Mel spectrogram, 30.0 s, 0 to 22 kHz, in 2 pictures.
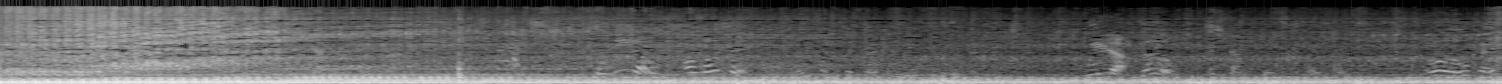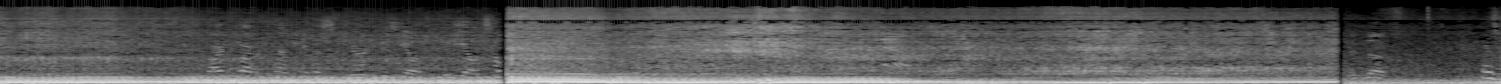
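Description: Studebaker straight-eight engine of a 1932 Studebaker Indy racer replica running as the car drives past and away, loud at first and fading, its note rising and falling as it is driven. The sound cuts abruptly about twenty seconds in and again near the end.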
